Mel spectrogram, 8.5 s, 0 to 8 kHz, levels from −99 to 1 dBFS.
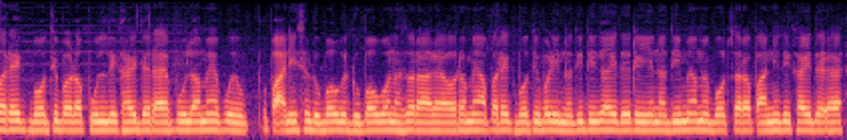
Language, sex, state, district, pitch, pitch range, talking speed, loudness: Hindi, male, Chhattisgarh, Bastar, 140 Hz, 135-140 Hz, 320 wpm, -15 LUFS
